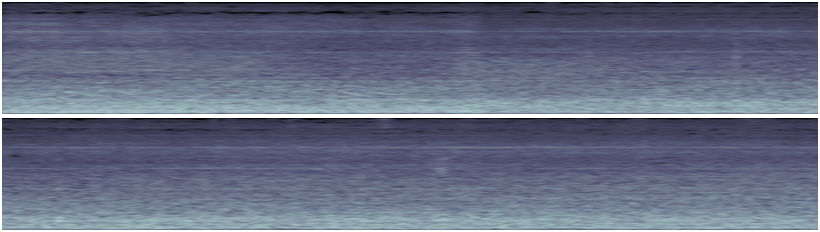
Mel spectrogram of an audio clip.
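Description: Steady drone of aircraft engines running on an airport apron, with a steady hum underneath. The pitch of the hum changes about two seconds in.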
